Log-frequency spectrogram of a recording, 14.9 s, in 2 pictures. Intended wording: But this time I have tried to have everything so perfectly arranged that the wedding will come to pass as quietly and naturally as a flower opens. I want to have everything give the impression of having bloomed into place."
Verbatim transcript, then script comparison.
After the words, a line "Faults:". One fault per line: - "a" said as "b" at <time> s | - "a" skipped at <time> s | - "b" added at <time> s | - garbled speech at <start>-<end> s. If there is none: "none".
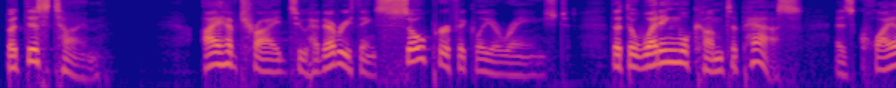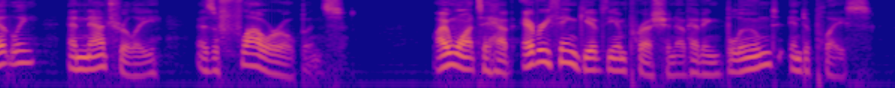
But this time I have tried to have everything so perfectly arranged that the wedding will come to pass as quietly and naturally as a flower opens. I want to have everything give the impression of having bloomed into place."
Faults:
none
